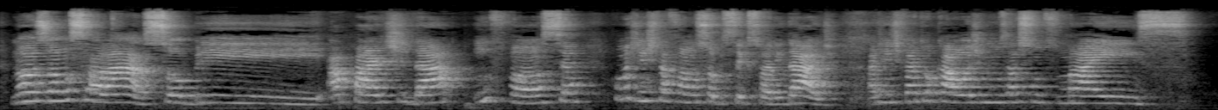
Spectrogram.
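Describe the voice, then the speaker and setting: A woman with a high pitch speaks in a raised, projected voice at a fairly slow pace, her intonation lively. Audible room echo and noticeable background noise come through. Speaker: church youth leader. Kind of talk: church teaching livestream. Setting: online livestream. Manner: animated.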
